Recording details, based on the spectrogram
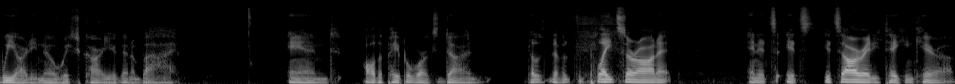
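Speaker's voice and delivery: very quiet, hushed, leaned-in half-whisper. Acting out a salesman who leans over to a buyer: imitating a salesman half-whispering. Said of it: "leans over and whispers in your ear".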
